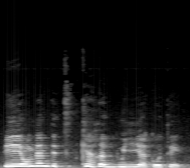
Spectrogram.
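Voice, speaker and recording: A woman's voice: fairly high pitch, fairly quick, lo-fi sound. Upbeat Québécois woman vlogging. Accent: Québécois French. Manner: chatty and upbeat, addresses viewers directly. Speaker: travel vlogger. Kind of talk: casual vlog narration.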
